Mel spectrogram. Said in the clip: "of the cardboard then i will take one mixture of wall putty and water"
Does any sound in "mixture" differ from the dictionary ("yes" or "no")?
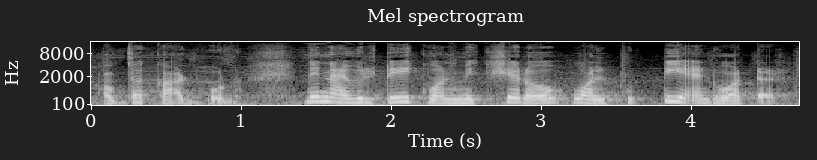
yes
